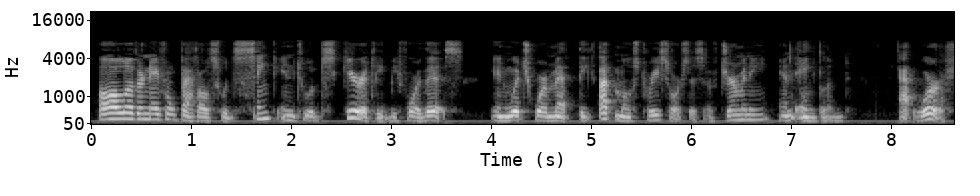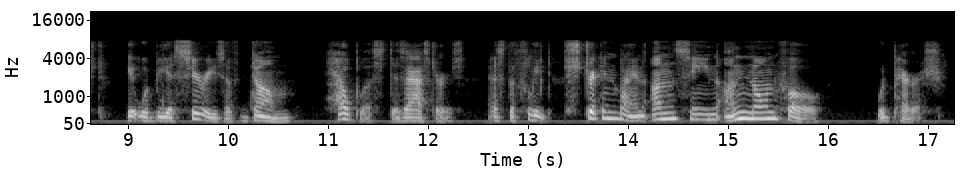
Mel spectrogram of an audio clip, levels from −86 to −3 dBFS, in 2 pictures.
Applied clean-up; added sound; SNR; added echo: none; none; none; none.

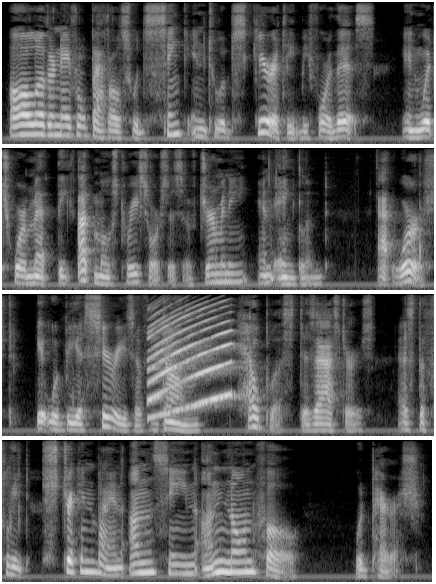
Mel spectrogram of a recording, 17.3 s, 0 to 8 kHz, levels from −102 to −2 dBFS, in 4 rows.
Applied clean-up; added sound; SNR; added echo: none; Alarm; -3 dB; none.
